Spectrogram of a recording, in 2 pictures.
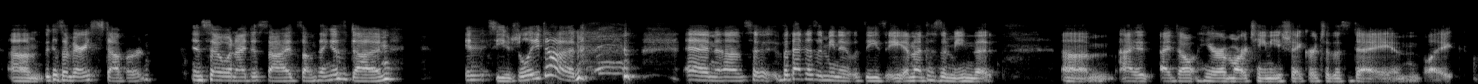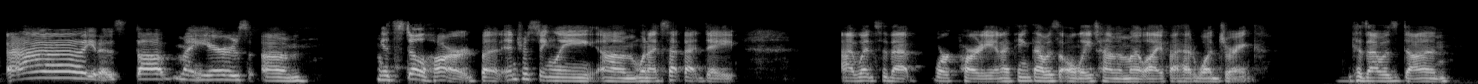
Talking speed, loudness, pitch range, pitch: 175 wpm, -21 LUFS, 150-225 Hz, 170 Hz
